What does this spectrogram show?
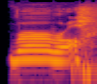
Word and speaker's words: rural: But in case you would like to know, it is pronounced rural. Get that English R, rural. It's hard because it's a double R.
